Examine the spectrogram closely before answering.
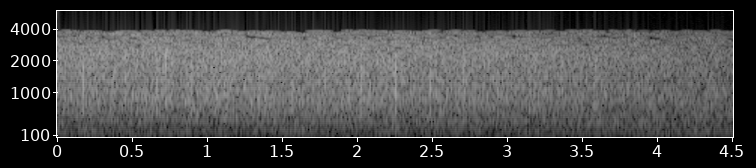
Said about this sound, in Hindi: अपने भाग्य की सराहना के लिए ताली बजाए।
